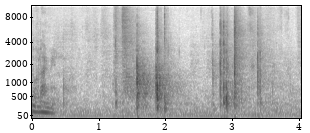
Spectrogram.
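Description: A few short clicks and knocks from handling a plunge router and plugging in its power cord. The router's motor is not running.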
